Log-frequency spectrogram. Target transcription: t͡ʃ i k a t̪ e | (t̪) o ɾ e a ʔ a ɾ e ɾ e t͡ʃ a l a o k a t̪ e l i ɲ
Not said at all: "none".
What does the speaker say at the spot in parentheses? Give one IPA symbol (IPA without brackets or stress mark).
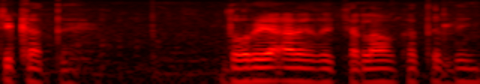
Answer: d̪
